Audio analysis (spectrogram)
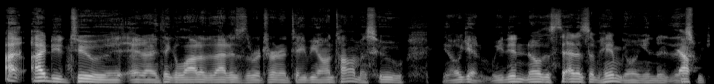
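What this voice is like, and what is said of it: Raspy, hoarse voice. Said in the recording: “raspy as my voice is right now”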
